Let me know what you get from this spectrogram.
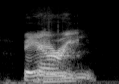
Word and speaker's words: buried: And after being buried alive, do I say buried? Buried weird? How do you say that word? It's spelled buried, but it's pronounced berry.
